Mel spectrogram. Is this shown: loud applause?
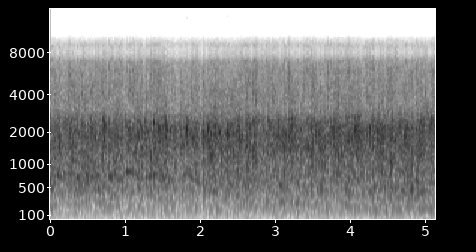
yes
